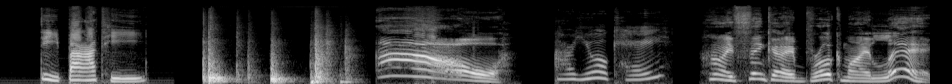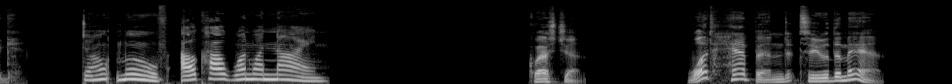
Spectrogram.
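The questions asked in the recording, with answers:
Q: What happened to the man?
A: He broke his leg.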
